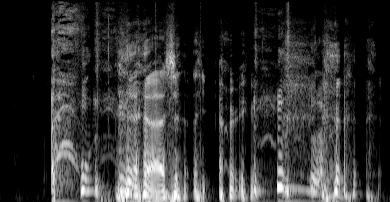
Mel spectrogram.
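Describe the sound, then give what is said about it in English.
A sudden burst of harsh coughing breaks out, followed by a run of throaty, voiced hacking and sputtering sounds that keep going for a few seconds. “Can you wear a mask or something? You're going to cough, leave the room.”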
